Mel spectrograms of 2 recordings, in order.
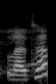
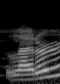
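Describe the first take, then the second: First: RP "letter" ending in "-tuh", no R; RP accent. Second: American "letter" with the final R sounded; American accent. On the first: Teacher contrasting examples for learners, RP accent. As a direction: say letter in posh British RP. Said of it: "in R P it's". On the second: Teacher contrasting examples for learners, American accent. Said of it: "in American, then in R P". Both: Shown as a demonstration.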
